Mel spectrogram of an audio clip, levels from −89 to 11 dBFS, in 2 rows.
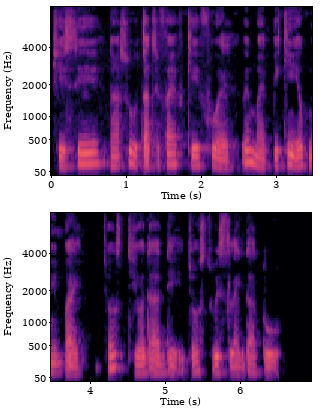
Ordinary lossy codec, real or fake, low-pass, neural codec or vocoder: none; real; none; none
